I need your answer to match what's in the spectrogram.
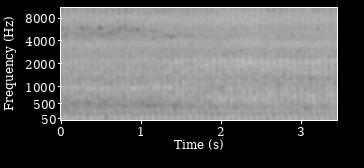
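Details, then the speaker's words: Honda CB190R single-cylinder motorcycle idling evenly and steadily after adding Lucas oil stabilizer with 100% synthetic oil; valves and rest of engine sound more stable, earlier noise gone, no clatter or knocking. "se escucha un poquito más estable tanto las válvulas como toda la demás parte del motor"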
